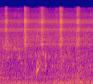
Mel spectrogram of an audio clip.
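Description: Stream water trickles and splashes in a steady, repeating pattern, about five soft gurgling bursts over a continuous bright hiss, moderately quiet, with no voices.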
